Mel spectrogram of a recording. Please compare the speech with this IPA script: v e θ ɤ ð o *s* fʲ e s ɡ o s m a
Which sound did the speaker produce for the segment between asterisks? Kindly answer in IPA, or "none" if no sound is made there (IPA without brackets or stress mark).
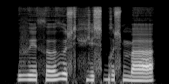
s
